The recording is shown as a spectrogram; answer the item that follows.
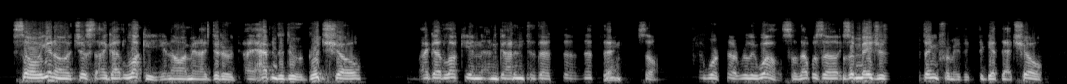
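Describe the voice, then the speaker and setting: Talking at a very fast pace, a man with a fairly high pitch keeps his intonation fairly even, in a dry, close sound with no echo. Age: 60s. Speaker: professional juggler. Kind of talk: casual chat. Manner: halting.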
